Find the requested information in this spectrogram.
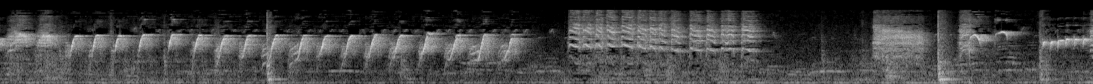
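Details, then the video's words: Greater green leafbird (cucak ijo) repeating a sharp downslurred note about four times a second for five seconds, then breaking into bursts of harsh, scratchy high chatter and squeaks. "Dijamin Cucak ijo anda pasti ikut bunyi"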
